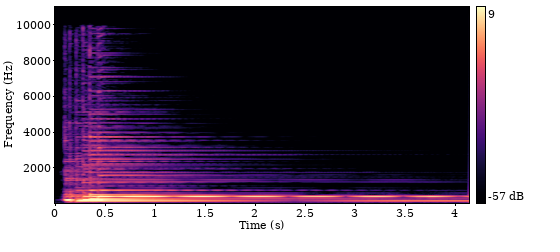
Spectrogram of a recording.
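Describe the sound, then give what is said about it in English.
A G chord fretted with a two-finger shape and strummed once on guitar, ringing clearly and fading slowly over about four seconds. “Now let's look at the G. The G can be one of the simplest chords because you only need 2 fingers to fret it.”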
